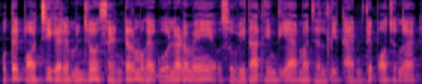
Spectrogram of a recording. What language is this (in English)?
Sindhi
